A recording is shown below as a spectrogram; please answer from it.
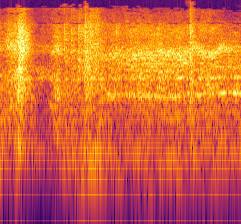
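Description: Live track sound of a multi-truck pileup in a NASCAR truck race: a steady wash of race-truck engine and crash noise with a faint held tone, broken by a couple of short knocks.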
